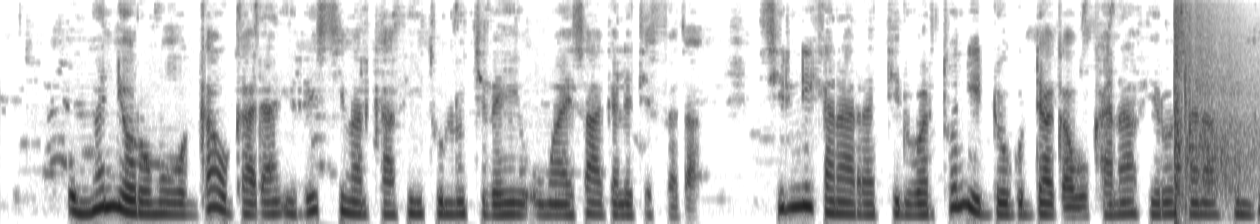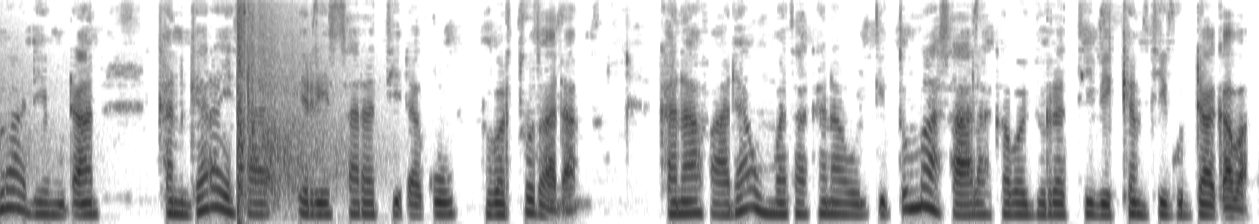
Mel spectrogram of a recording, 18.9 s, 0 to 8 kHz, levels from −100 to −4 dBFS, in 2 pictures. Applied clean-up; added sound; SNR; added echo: none; Gunshot, gunfire; 9 dB; none.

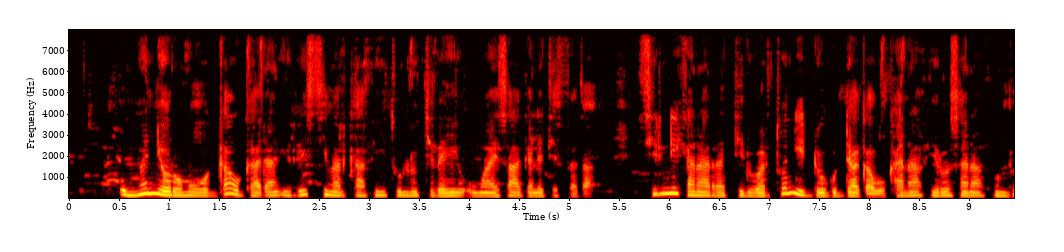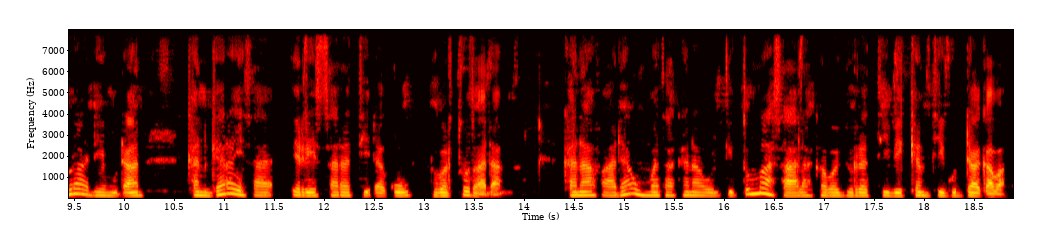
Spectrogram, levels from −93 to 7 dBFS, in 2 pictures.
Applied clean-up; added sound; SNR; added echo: none; none; none; none.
